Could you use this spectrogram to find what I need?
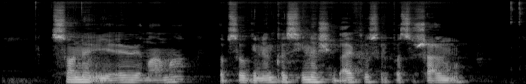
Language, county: Lithuanian, Marijampolė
